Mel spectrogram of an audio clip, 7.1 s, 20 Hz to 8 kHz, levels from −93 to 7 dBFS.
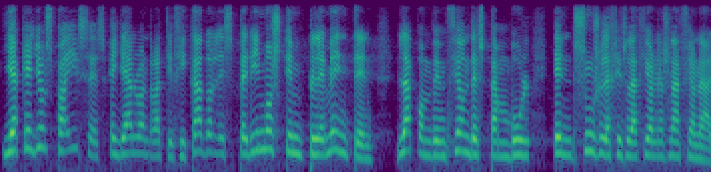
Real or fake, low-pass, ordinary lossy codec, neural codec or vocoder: fake; 7.2 kHz; none; codec, 16 kHz, 0.8 kbps, ZipCodec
